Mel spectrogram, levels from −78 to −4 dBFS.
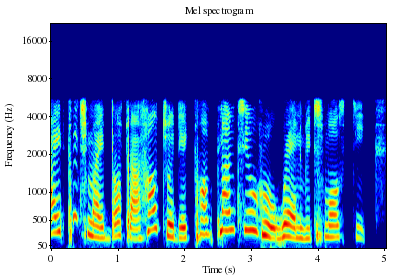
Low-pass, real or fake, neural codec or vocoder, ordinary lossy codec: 5.4 kHz; fake; codec, 44.1 kHz, 1.7 kbps, Pupu-Codec; Opus, 64 kbps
